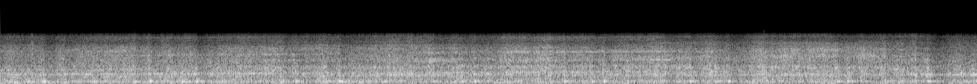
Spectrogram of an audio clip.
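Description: Yamanote Line electric commuter train running alongside the platform at close range: a loud, steady noise of wheels on rails and running gear.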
